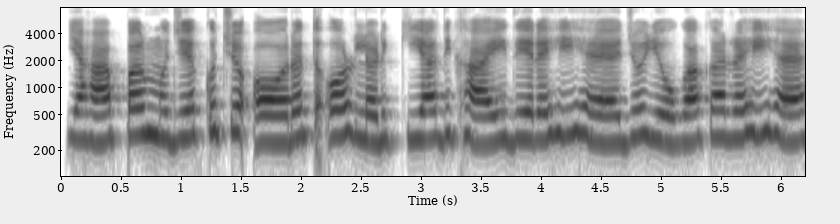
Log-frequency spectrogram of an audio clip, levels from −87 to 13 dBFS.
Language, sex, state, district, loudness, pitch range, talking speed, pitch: Hindi, female, Haryana, Charkhi Dadri, -14 LUFS, 250-295 Hz, 155 wpm, 270 Hz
